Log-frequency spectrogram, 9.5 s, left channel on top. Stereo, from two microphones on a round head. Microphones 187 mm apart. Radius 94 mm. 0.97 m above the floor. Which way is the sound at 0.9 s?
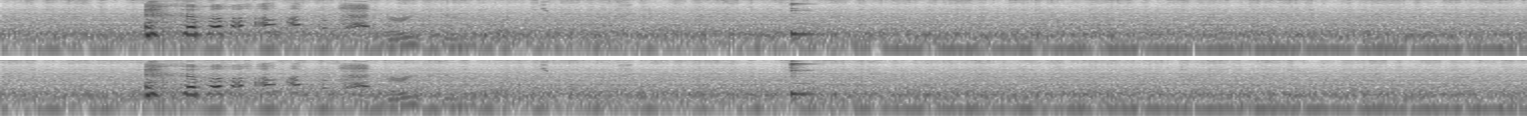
5° left (ahead or behind).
